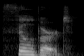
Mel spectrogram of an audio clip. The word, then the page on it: filbert: American English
